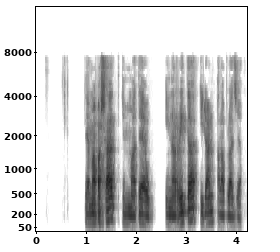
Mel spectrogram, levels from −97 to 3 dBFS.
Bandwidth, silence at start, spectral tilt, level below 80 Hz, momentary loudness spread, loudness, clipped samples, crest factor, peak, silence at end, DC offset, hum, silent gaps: 8 kHz; 1 s; -5 dB/octave; -64 dBFS; 9 LU; -20 LUFS; under 0.1%; 20 dB; 0 dBFS; 0.15 s; under 0.1%; none; 2.40-2.57 s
